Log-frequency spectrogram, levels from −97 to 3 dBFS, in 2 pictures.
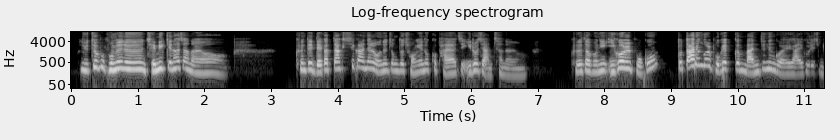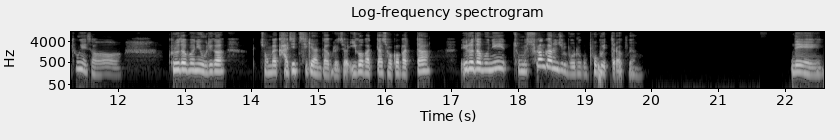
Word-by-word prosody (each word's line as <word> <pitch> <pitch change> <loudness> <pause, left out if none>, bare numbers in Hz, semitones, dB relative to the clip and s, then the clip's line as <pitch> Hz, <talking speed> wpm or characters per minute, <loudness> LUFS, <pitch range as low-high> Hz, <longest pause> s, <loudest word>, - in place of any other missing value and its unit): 유튜브 280 +7 +1
보면은 245 0 +5
재밌긴 245 +4 +4
하잖아요. 170 - -3 1.0
근데 230 0 +1
'내가 220 +3 +3
딱 255 +2 +4
시간을 270 -1 -1
어느 200 +1 -3
정도 210 -1 -5
정해 180 0 -6
놓고 220 +1 -7
봐야지.' 165 -1 -3
이러지 200 +3 -2
않잖아요. 130 -3 -10 0.7
그러다 200 +1 0
보니 190 +3 -2
이걸 260 +7 +5
보고 230 - -3 0.3
또 250 - -3
다른 345 +7 +8
걸 345 -1 0
보게끔 230 -1 -1
만드는 200 +9 0
거예요 155 -5 -6
알고리즘 165 +3 -10
통해서. 150 - -10 0.7
그러다 230 0 +3
보니 220 -1 -2
우리가 195 +1 -1 0.5
정말 180 0 -3
가지치기한다고 175 -10 -3
그러죠. - - -7
'이거 190 +3 -2
봤다 170 0 -2
저거 165 -1 -3
봤다.' 155 +8 -2 0.4
이러다 245 +2 +3
보니 245 +3 -3
정말 195 -1 -8
시간 335 - +1
가는 295 -5 +2
줄 215 -3 -8
모르고 155 -1 -12
보고 185 -1 -5
있더라고요. 155 - -9 2.3
네. 165 -7 -3
205 Hz, 315 characters per minute, -27 LUFS, 170-245 Hz, 2.3 s, 다른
